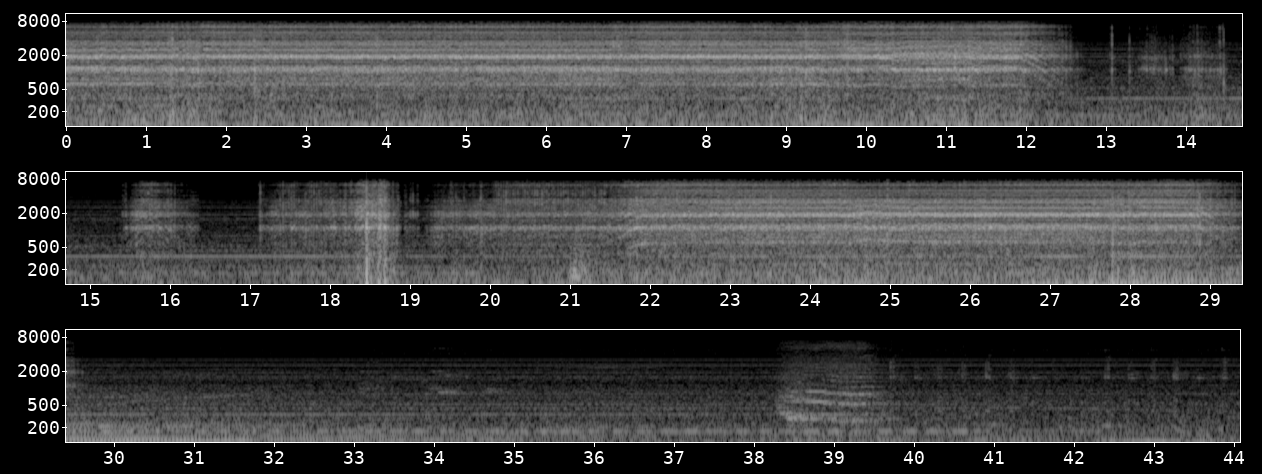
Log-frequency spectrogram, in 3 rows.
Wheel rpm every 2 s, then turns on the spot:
160, 160, 160, 160, 160, 160, 20, 20, 20, 20, 80, 160, 160, 160, 100, 0, 0, 0, 0, 0, 0, 0.
14-16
